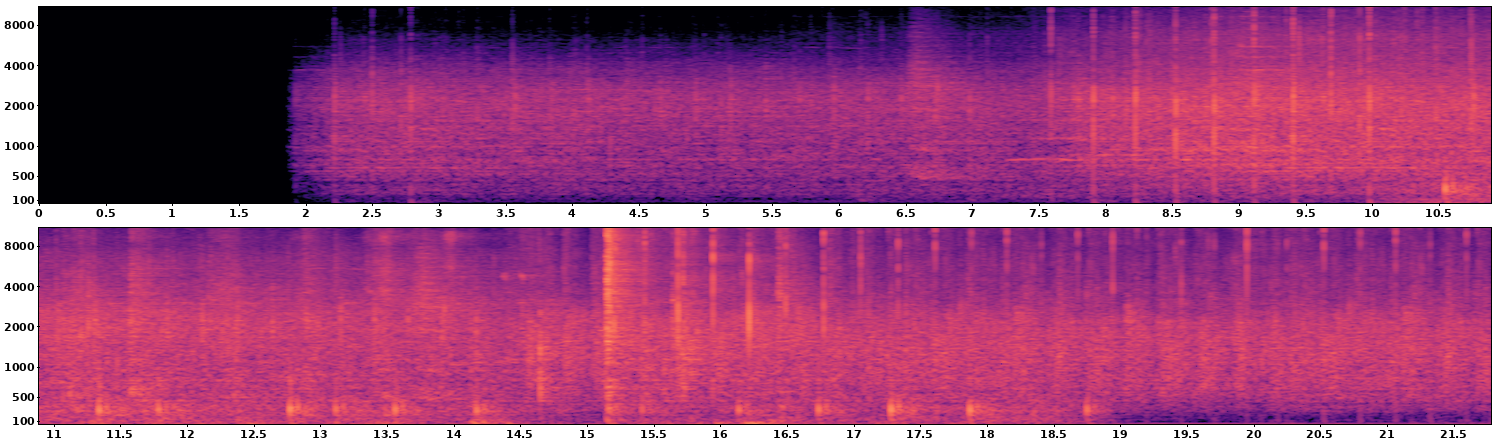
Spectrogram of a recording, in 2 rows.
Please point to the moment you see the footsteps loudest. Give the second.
15 s.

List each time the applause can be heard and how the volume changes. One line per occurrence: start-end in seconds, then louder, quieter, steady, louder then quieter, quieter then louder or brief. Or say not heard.
1.9-21.7 louder.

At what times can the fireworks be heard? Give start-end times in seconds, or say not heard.
10.1-18.9.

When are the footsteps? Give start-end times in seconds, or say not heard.
11.1-16.6.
